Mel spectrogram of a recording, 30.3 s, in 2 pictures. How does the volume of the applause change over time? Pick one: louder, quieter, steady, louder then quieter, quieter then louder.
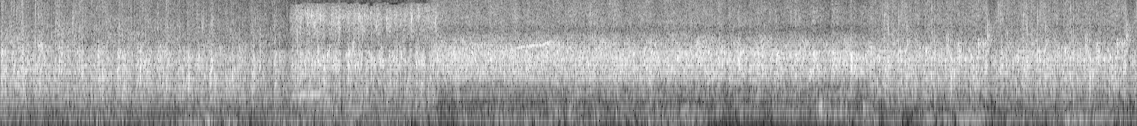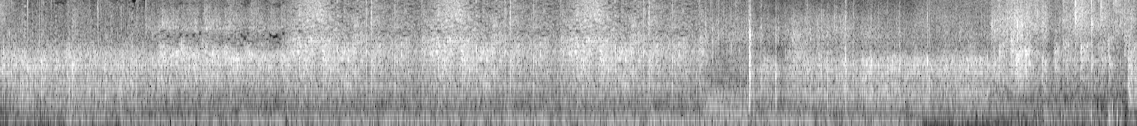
steady.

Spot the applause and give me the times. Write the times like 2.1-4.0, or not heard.
0.0-30.2.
